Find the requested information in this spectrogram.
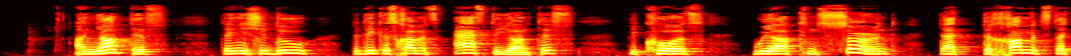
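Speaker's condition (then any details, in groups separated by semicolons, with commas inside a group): No condition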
